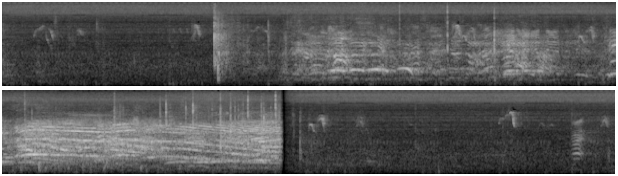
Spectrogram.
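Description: A single sharp crack of the baseball about two seconds in, then ballplayers shouting and calling out across the diamond. The shouting is loudest from about six seconds in and cuts off abruptly near nine seconds.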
